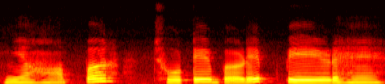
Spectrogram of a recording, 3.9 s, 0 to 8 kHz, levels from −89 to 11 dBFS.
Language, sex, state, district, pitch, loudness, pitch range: Hindi, female, Uttar Pradesh, Saharanpur, 220 Hz, -14 LUFS, 215-250 Hz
